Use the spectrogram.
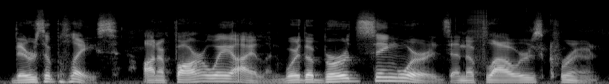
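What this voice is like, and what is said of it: Dramatic movie-trailer announcer voice. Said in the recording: “I'm going to put on my announcer voice.”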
